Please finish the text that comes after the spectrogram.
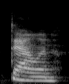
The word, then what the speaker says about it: Dallin: Dallin. The pronunciation, Dallin, who lived with multiple Yes.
